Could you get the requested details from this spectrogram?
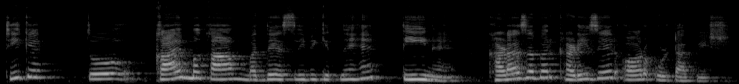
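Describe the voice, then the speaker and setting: A woman's voice: fairly high pitch, expressive, measured pace, darkish tone, roomy sound. A woman teaching tajweed with a Pakistani Urdu accent, explaining patiently and drawing out example words. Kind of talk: recorded recitation lesson.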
